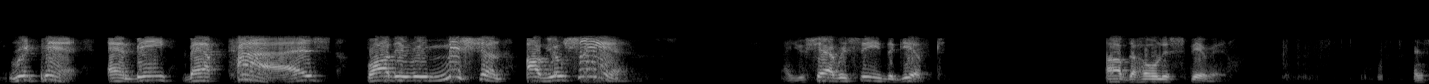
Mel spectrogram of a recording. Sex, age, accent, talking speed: male, 60-79, American, 90 wpm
